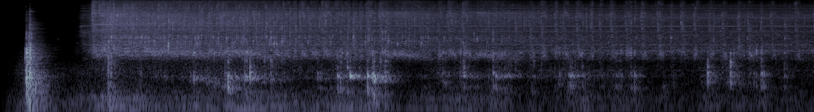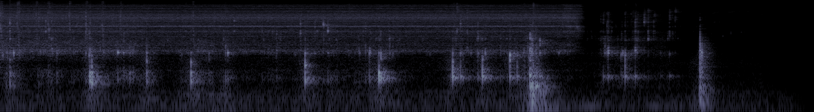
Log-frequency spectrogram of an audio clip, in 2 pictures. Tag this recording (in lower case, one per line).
faucet
home sounds
sink (filling or washing)
liquid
